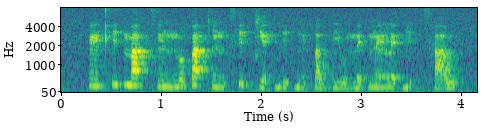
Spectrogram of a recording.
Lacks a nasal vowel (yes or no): no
